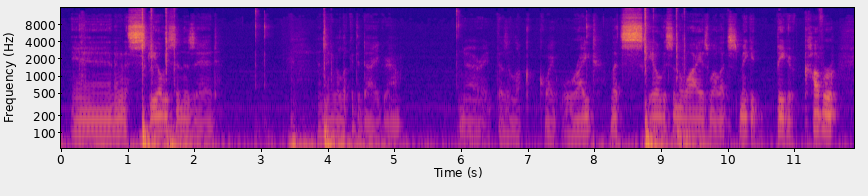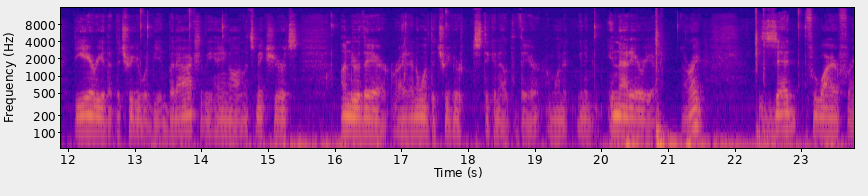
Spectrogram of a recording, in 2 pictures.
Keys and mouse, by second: 1.3 s, 4.1 KP_3, 6.1-7.9 drag, 8.9 s, 13.9-16.1 drag, 16.1 middle click, 17.8-19.9 drag, 20.9 KP_3, 22.4 z.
